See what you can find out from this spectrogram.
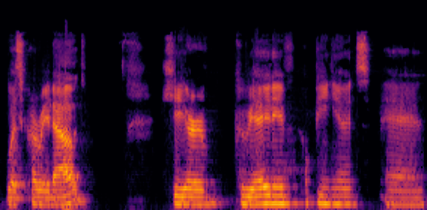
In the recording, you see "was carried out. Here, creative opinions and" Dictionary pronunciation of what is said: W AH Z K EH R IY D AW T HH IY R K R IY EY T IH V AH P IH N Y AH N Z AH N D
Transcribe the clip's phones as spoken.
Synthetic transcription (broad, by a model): W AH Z K EH R IY D AW T HH IY R K R IY EY T IH V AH P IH N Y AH N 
